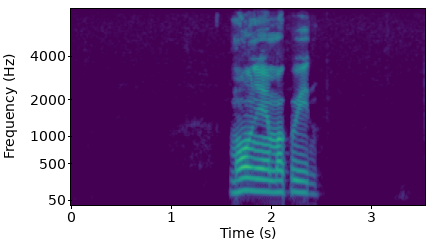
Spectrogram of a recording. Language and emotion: Russian, neutral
